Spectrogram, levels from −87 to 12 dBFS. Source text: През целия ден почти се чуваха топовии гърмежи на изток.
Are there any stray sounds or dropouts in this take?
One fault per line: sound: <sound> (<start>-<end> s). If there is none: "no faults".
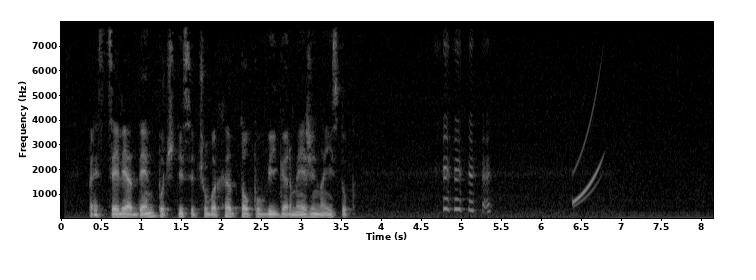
sound: laugh (4.7-5.4 s)
sound: chirp (6.4-6.8 s)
